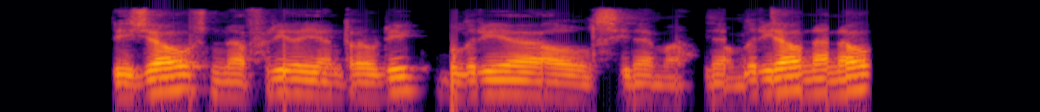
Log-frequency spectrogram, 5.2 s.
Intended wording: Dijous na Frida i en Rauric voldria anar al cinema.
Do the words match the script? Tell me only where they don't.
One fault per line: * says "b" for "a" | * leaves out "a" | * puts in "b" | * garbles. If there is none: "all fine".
* leaves out "anar"
* garbles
